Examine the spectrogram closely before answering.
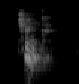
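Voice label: "chink", British English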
